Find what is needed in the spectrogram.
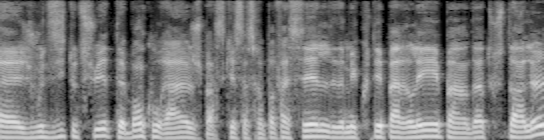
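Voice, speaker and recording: With a Quebec accent, a man talks at a fairly quick pace in an animated tone. The sound is dry and close, with no echo. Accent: Québécois French. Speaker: author and speaker. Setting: webinar. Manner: fast.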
